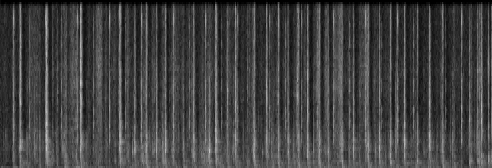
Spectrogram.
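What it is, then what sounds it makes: Plastic car dome light cover. Fingertips and nails tap, scratch and press around the edges and housing of a small, lit, hollow translucent plastic car dome light cover on the interior ceiling. The result is a steady stream of quick, dry plastic clicks and scrapes with bright ticks over a low rumble, each tap dying away almost instantly.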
